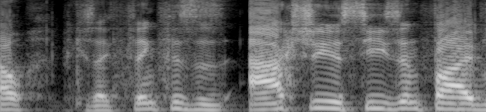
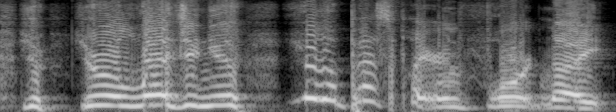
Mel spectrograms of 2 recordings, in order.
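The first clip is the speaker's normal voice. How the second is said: usual speaking voice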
